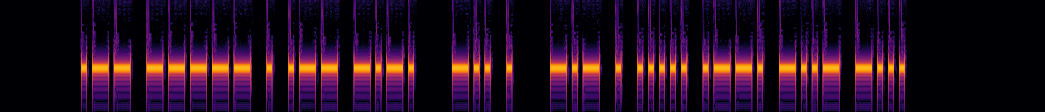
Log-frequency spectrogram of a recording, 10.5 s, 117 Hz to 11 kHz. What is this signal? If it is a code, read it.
Morse code, heard as a keyed tone, about 22 wpm, 700 Hz. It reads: W0EWC DE KE5PXB
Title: USA Callsign DE Callsign 22wpm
